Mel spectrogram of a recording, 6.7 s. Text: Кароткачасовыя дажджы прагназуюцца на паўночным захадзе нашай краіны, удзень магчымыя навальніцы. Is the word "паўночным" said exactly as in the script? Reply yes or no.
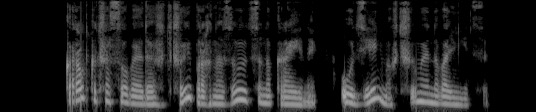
no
